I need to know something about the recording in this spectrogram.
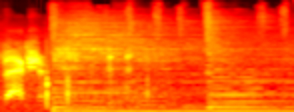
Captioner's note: pleasant acoustic guitar music; chuckles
